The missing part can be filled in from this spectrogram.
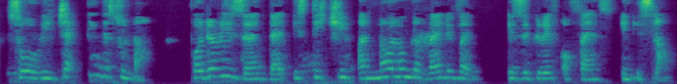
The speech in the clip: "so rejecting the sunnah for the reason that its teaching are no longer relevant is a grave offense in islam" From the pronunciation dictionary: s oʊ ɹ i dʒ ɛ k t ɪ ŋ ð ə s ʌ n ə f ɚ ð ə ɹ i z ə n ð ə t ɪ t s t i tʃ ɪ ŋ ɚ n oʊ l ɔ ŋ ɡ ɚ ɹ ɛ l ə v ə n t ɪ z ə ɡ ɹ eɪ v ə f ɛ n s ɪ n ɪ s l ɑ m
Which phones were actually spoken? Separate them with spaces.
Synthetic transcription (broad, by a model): s oʊ ɹ i dʒ ɛ k t ɪ ŋ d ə s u n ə f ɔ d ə ɹ i z ə n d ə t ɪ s t i tʃ ɪ ŋ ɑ n oʊ l ɔ ŋ ɡ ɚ ɹ ɛ l ə v ə n t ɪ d ə ɡ ɹ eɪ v ə f ɛ n s ɪ n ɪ s l ɑ m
